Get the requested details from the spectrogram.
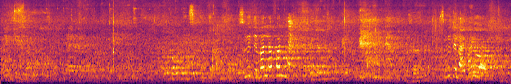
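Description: Young children chatter and call out in a large echoing hall.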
